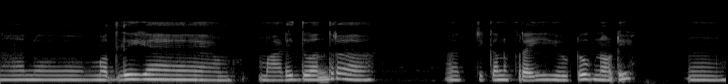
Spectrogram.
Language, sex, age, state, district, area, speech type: Kannada, female, 30-45, Karnataka, Koppal, rural, spontaneous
